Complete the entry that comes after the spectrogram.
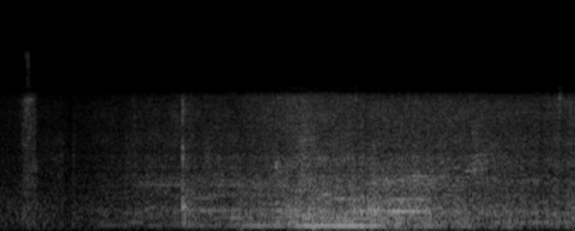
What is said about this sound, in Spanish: Ese sonido de carros no es mío, no es de aquí.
